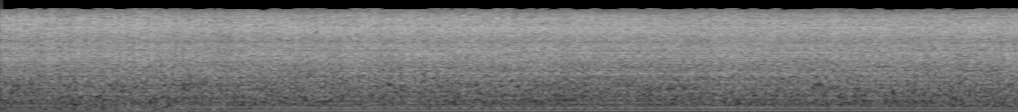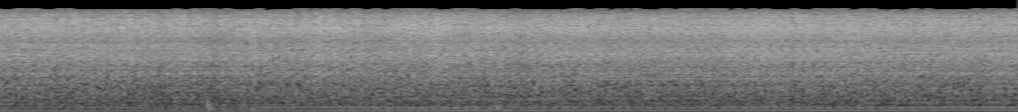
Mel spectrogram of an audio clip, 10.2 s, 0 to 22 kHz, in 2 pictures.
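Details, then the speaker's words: Freshly rebuilt Willys F-134 F-head engine on a stand, first start for break-in, fired right up: smooth, even low idle holding a steady note, cooling fan whooshing in background; runs cleanly, normal idle. "okay guys fired right up I took a second to set the timing 5° before top deed Center"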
